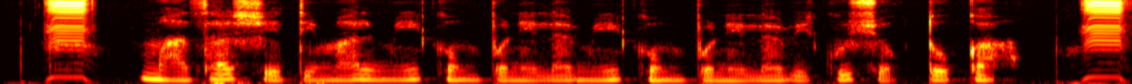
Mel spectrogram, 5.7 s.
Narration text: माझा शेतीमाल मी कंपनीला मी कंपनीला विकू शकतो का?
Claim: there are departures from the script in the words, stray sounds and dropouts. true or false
false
